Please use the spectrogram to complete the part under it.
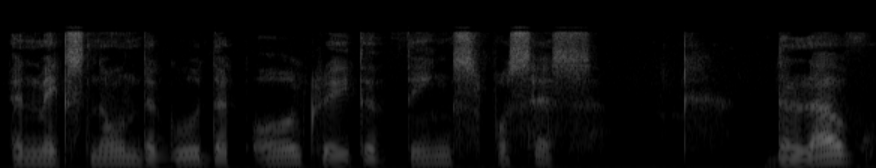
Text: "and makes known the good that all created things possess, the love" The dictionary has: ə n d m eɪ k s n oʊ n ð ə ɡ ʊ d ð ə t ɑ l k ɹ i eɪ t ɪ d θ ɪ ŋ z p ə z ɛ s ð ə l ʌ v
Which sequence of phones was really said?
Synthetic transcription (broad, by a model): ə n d m eɪ k s n oʊ n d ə ɡ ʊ d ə t ɑ l k ɹ i eɪ t ɪ d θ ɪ ŋ s p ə s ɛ s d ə l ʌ v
